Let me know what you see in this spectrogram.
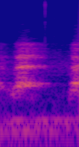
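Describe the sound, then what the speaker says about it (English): A dog barks twice in short, clear bursts, close by and fairly faint, with no one talking over it. "that dog barking was more eventful than the segment"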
